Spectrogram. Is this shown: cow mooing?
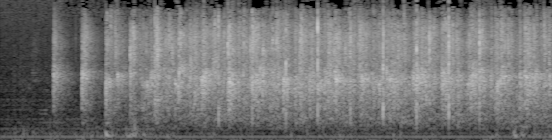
no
